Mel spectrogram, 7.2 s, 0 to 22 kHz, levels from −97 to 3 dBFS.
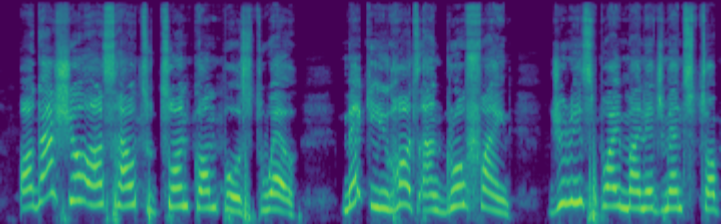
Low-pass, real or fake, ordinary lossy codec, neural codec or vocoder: none; real; none; none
